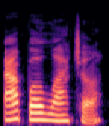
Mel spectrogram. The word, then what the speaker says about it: Appalachia: I know y'all have been back and forth on how to pronounce it, and I say it like Appalachia.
